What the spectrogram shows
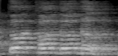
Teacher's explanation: त थ द ध म्हणत असताना आपली जीभ दाताला लागते. जीभ कुठे लागते दाताला म्हणून त्याला म्हणतात दंत्य व्यंजन.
